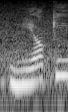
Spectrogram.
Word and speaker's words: gnocchi: I don't know how to say gnocchi. Is that what it is? Yes, that is the proper pronunciation.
